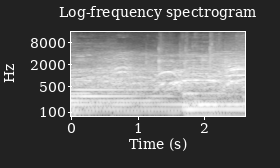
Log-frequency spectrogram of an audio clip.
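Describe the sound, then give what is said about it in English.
A church audience shouts and cheers together before the Lord, with overlapping calls and whoops rising into a steady, loud roar that swells toward the end. “Not, not like you shouting at a Tennessee game, but you're shouting before the Lord with a voice of triumph.”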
